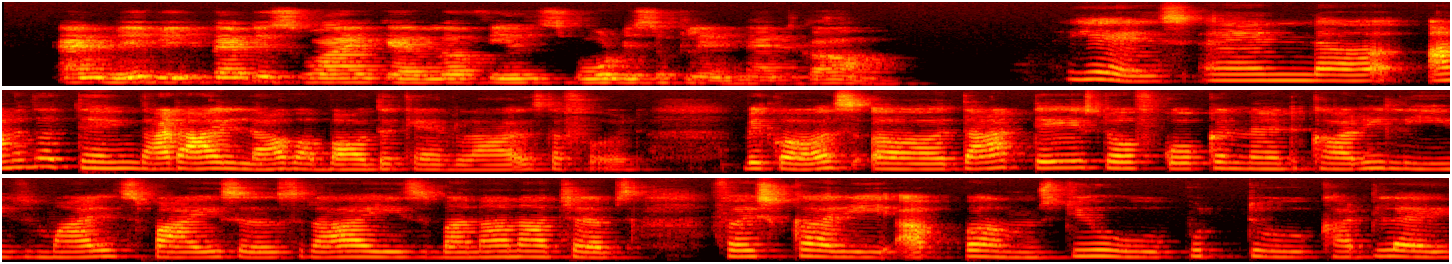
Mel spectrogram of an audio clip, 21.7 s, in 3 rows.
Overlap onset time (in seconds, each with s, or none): none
